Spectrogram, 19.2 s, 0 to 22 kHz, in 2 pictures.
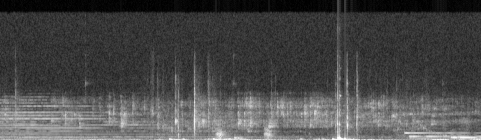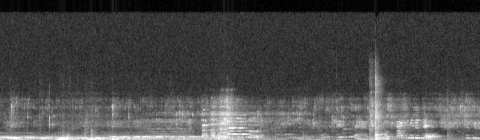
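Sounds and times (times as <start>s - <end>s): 
shower water running: 0.0s - 19.2s
thumps: 3.3s - 13.5s.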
